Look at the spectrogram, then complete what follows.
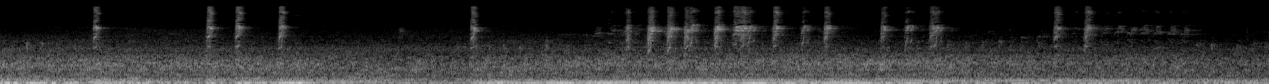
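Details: Common blackbird at Ljubljana Botanical Garden on 17 October 2024 gives sharp, clicking chink notes, scattered then in quick bursts, over a steady low rumble of distant traffic.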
